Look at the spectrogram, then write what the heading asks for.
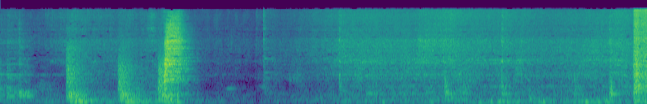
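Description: Three clattering knocks in the first two seconds as the lid comes off the wok. From about three seconds in, a steady sizzle as mutton liver is stirred and fried in spiced oil with a spatula. The sizzle grows louder at the very end.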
